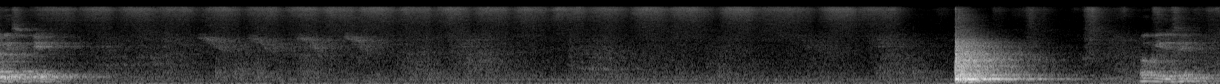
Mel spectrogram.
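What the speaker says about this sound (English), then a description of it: "I am rubbing this." A cloth rubs out writing on a classroom board in a run of soft, rhythmic brushing strokes, with a louder scrape near the end.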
